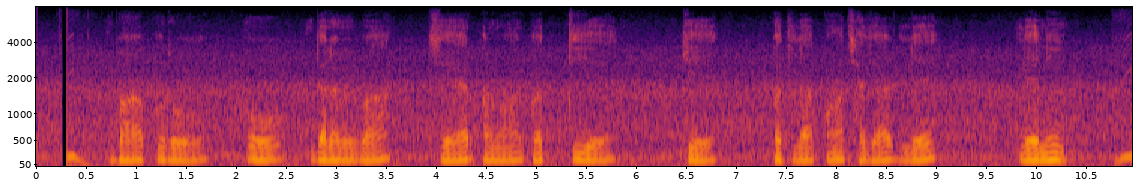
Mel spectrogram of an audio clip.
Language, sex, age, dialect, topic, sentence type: Maithili, male, 18-24, Bajjika, banking, statement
